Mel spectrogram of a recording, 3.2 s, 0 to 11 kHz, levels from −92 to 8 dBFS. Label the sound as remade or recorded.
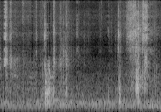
recorded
